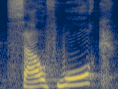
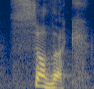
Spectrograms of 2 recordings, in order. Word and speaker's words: Southwark: This is, as you would pronounce it, "Southwark," and that's how we know you're American. It's "Southwark," apparently.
